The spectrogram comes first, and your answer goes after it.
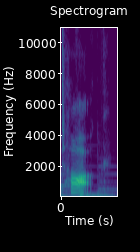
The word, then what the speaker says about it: talk: Just like the word walk. We don't say walke. We say walk and talk. We say talk.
